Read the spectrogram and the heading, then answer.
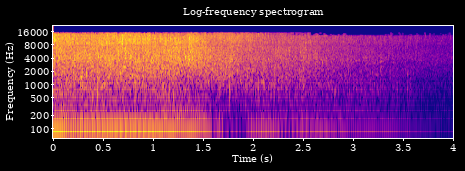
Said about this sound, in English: Dad, the pit is full of water! What? Dad, it's coming up through the drain!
